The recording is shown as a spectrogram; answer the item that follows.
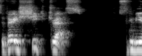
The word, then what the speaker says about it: chic: This is going to be chic.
